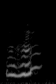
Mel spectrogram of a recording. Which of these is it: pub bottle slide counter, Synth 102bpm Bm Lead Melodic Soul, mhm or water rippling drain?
mhm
